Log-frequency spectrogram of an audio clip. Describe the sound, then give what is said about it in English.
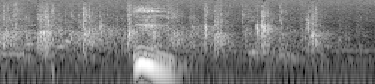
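An audience claps and applauds steadily throughout, giving the Lord a victory clap, a dense crowd of hands, with a single voice briefly calling out in a falling shout partway through. “Give the Lord a victory alguien clap.”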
